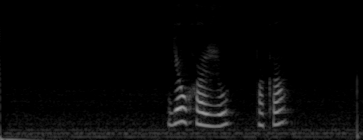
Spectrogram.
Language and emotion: Russian, sad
